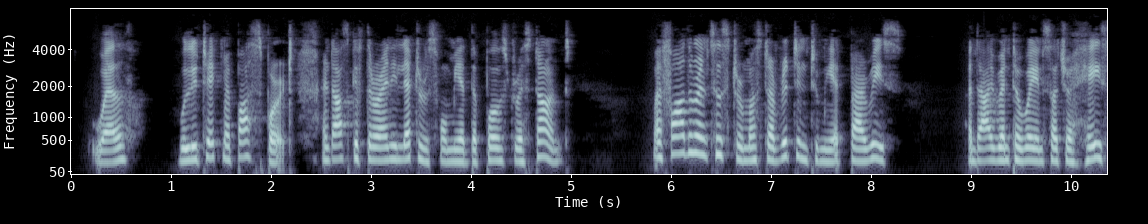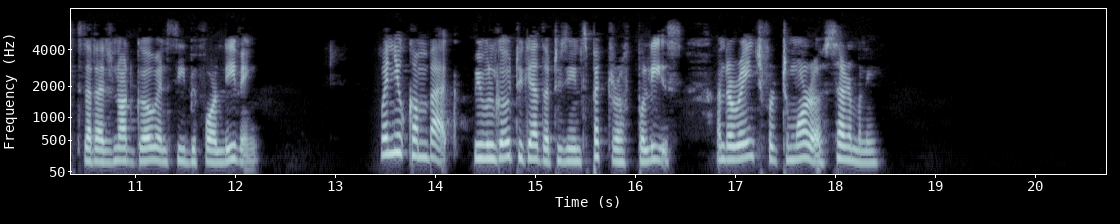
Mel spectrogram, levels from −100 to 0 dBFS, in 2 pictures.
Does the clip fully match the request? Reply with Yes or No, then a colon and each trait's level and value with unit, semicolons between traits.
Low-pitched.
No: high, 190 Hz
